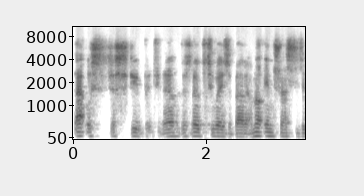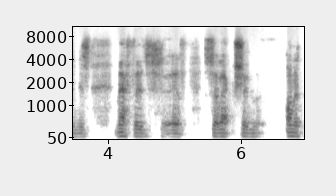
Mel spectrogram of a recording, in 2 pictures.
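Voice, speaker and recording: A man's voice: on the low side, flat delivery, moderate pace, slightly rough, low-quality recording. A man talking casually on a podcast, airing a grievance in a blunt, rambling way with heavy swearing.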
